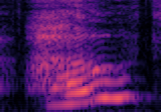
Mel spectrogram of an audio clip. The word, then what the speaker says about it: Howth: And he's like, you pronounce it how Howth?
